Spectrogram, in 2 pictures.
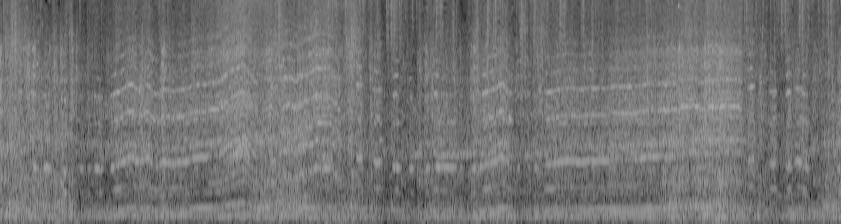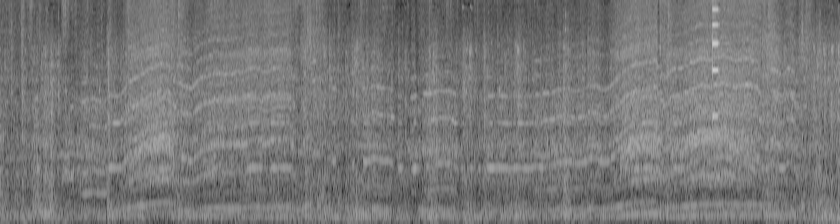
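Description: A racing car engine roars loudly, rising in pitch and dropping with each gear change.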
